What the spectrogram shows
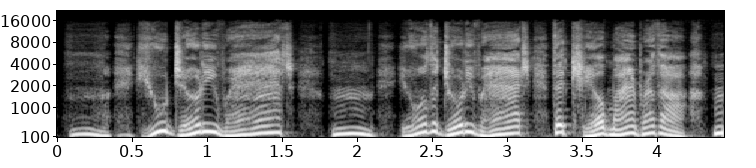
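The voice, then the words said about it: Imitates another person's voice. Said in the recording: “Old impressions... that's Jimmy Cagney, and that was the only impression that most people did”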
